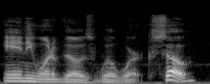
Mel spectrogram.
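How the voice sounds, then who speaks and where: A man hosts a faith-based call-in style radio program and works through listener questions in a relaxed teaching voice. He is earnest and thoughtful. He weighs his points as he goes and lays them out plainly. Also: mid-range voice, dry recording. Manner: earnest and thoughtful, spells out addresses slowly. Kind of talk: casual explanatory Bible teaching.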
